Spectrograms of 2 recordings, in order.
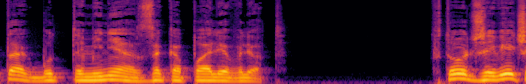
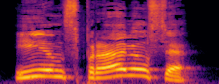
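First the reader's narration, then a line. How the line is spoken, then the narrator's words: Young woman shouting. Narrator (Russian): крикнула какая-то девица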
